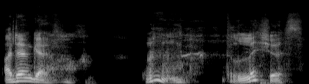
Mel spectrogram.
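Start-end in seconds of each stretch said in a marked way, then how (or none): 1.5-3.0 slow, drawn-out pretend relish; exaggerated slow yummy voice; mock savouring. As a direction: savour it like a tasty treat. Mock savouring of glue smell.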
